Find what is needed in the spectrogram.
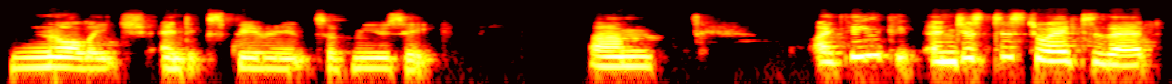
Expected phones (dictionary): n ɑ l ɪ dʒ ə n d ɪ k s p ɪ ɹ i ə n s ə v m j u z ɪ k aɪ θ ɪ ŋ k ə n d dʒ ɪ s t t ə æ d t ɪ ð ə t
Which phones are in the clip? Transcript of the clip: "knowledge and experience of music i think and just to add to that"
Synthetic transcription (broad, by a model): n ɑ l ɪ dʒ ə n ɪ k s p ɪ ɹ i ə n s ə v m j u z ɪ k aɪ θ ɪ ŋ k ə n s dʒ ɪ s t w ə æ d t ɪ ð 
